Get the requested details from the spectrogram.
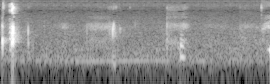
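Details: Young child with frequent hiccups: a few soft, abrupt catches of breath within under three seconds, in a quiet room.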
